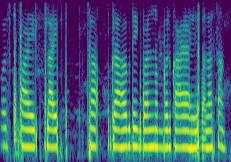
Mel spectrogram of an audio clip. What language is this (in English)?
Marathi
